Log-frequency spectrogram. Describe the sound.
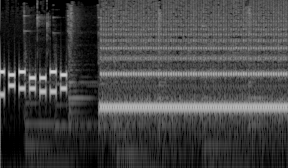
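A telephone call being placed to a relative: several quick touch-tone dialing beeps, then a steady, continuous line tone as the call rings through.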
